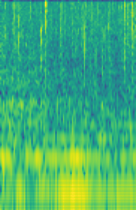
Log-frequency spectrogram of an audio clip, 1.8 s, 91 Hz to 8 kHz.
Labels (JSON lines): {"label": "biophony, midshipman", "recorder": "SoundTrap 500"}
